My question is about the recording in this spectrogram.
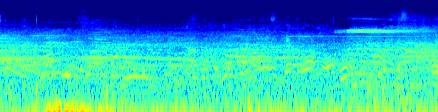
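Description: Indistinct chatter of many voices echoing in a large gym hall, with a few dull low thumps about a second in.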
